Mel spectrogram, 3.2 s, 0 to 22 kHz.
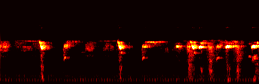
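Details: Bald eagle at the Fraser Point nest, 08-08-22, squeeing while birds shift positions. Drawn-out high squealing notes, some slurred and wavering, run together with brief sharp accents and light rustling.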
